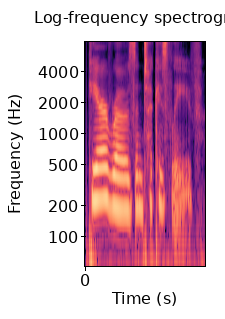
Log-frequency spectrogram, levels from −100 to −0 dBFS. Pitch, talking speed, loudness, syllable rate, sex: 205 Hz, 240 wpm, -17 LUFS, 5.7 syllables/s, female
